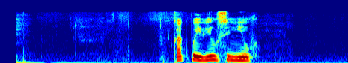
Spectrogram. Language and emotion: Russian, neutral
